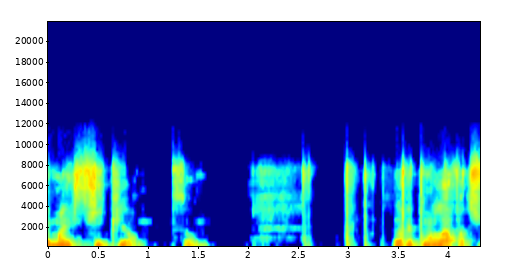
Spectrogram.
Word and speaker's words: MySQL: at my my cq so it's pronounced my sequel i write it mysql but you don't say my sql say my cq so let me laugh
